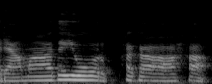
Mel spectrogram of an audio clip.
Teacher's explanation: അവിടെ അകാരവും ഉണ്ട് അതുപോലെതന്നെ വിസർഗ്ഗവും ഉണ്ട് അതുകൊണ്ട് പകുതി ഹകാരത്തിൽ വായിച്ചു നിർത്തുകയും വേണ്ടതാണ്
